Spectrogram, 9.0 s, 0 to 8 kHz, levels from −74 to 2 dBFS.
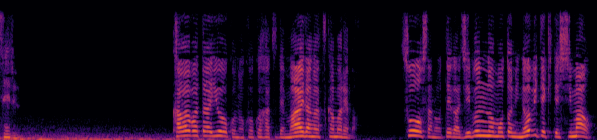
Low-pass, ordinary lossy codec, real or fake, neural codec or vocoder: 7.2 kHz; none; real; none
